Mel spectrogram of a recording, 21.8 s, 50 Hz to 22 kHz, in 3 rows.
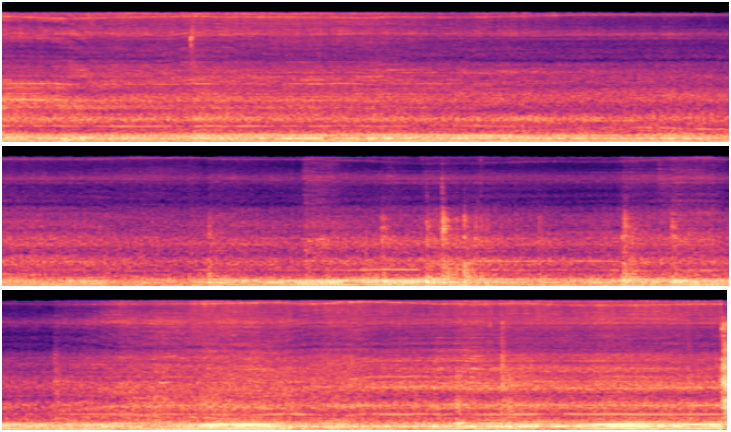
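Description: Diesel engine of a Kobelco SK200 excavator working as it digs sand and loads it into a dump truck, the engine note rising and falling with the load and loudest near the end.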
